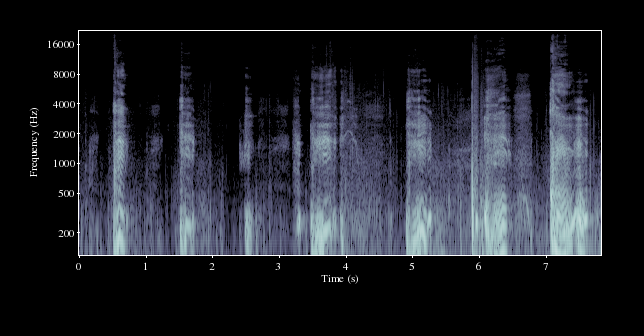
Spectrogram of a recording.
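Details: Barking cough with chest really hurting: about eight repeated harsh, hoarse coughs in quick succession with throat clearing.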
